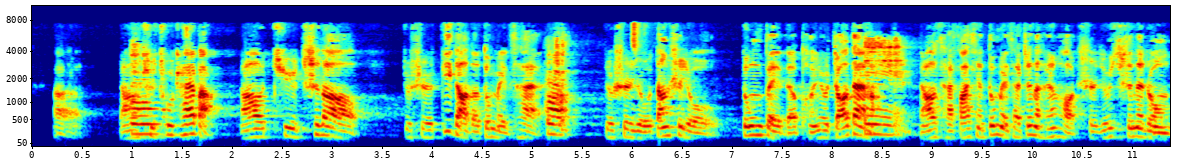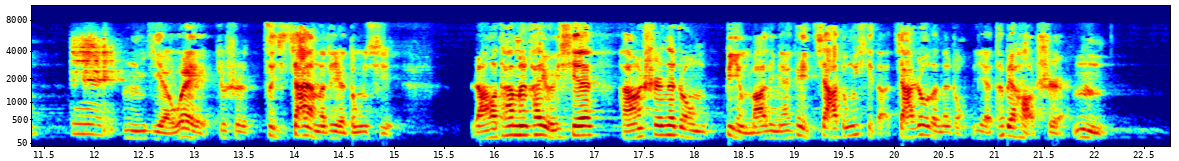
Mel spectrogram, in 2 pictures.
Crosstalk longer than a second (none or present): none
